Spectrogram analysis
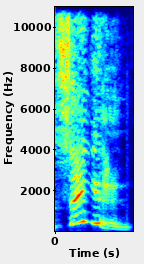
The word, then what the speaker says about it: Saiyan: No, we call it Saiyan.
